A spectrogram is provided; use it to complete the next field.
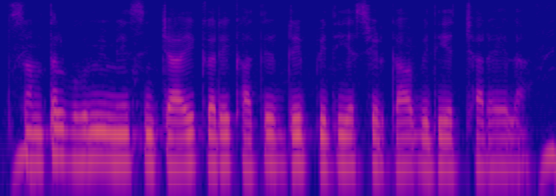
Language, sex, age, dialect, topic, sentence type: Bhojpuri, female, 25-30, Northern, agriculture, question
